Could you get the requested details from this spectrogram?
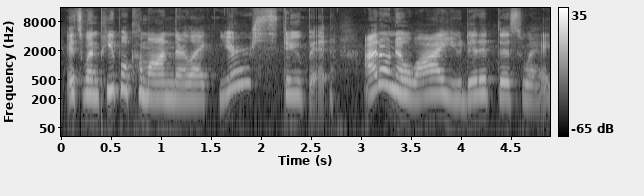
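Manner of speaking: usual speaking voice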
